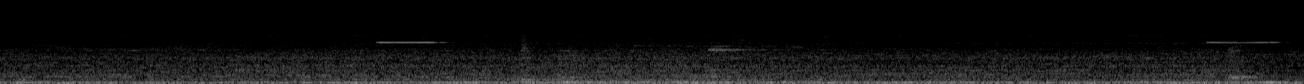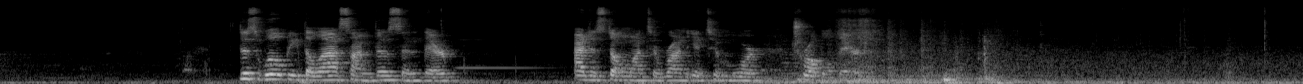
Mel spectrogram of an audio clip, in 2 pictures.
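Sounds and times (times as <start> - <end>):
elevator ride rumble: 0.0 - 26.0.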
